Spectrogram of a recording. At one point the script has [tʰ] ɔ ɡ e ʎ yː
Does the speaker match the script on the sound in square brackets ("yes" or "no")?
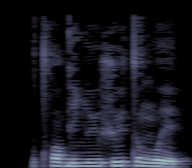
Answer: yes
